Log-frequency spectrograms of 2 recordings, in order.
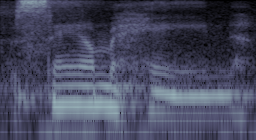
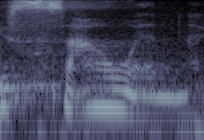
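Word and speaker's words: Samhain: Celtic pagan holiday that looks like it should be pronounced Sam Hayne but it's actually sowin can you say that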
